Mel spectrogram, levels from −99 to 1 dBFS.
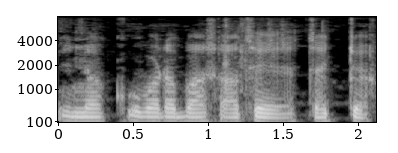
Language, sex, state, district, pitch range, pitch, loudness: Bengali, male, West Bengal, Dakshin Dinajpur, 110-120 Hz, 115 Hz, -20 LUFS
